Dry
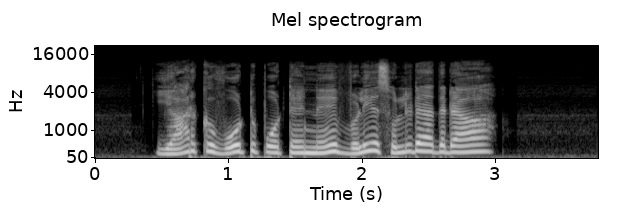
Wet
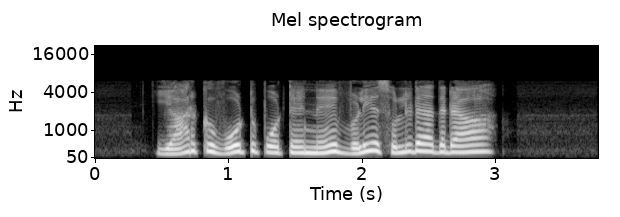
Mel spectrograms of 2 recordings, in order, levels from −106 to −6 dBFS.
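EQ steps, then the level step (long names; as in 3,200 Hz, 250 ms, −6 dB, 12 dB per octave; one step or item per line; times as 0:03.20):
high-pass filter 200 Hz 24 dB per octave
linear-phase brick-wall low-pass 6,000 Hz
low-shelf EQ 410 Hz +9 dB
+7.5 dB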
